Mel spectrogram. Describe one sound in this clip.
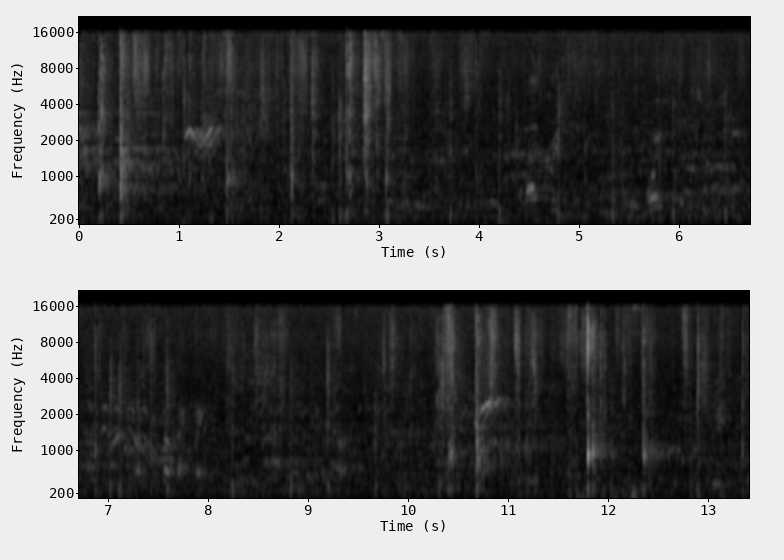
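A rubber ball bounces on hard pavement.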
